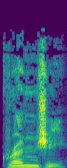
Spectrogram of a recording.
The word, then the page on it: grungy: American English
